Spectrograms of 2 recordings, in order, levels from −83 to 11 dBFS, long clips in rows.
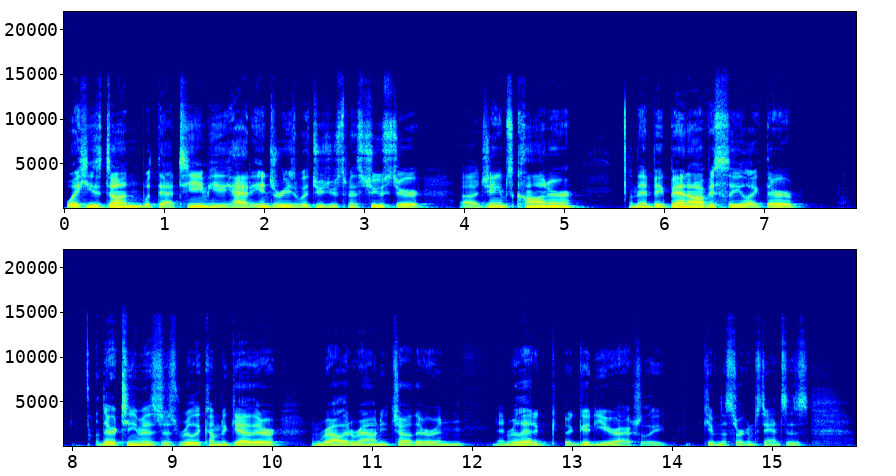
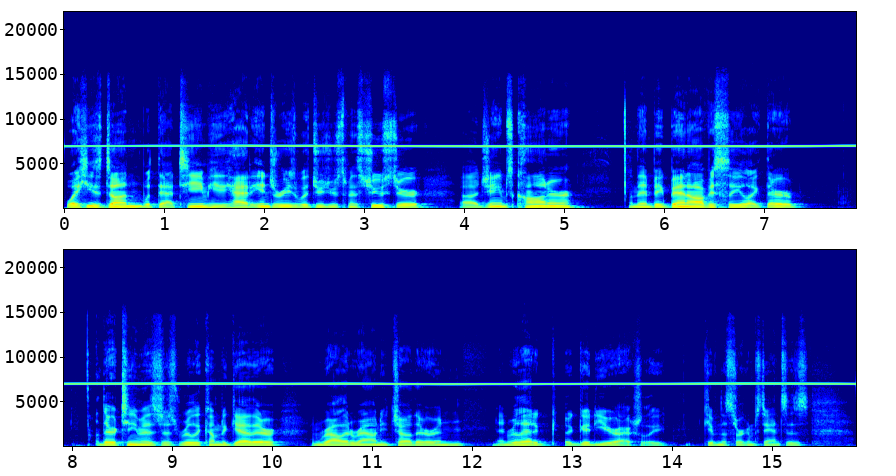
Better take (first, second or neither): first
